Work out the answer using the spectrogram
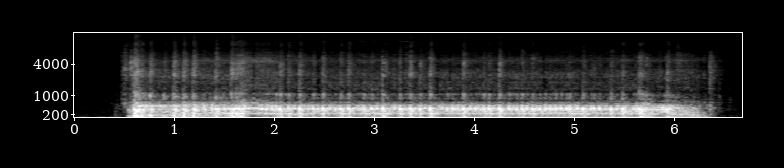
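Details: McCulloch 797 123 cc chainsaw, sat unfired for years, fitted with a fuel system and filter: fires and holds a steady, even high-revving buzz about six seconds, no stumbling or surging; healthy running.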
